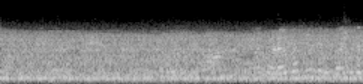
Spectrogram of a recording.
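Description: A train pulls into Panvel railway station. A loud, steady mechanical rumble and roar runs throughout, with faint crowd chatter mixed in.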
